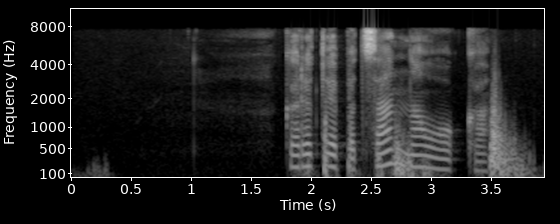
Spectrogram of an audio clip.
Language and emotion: Russian, neutral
